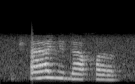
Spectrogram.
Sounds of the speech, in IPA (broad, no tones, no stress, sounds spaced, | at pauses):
t͡ʃʼ æ lʲ ə d æ χ ə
